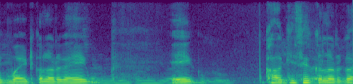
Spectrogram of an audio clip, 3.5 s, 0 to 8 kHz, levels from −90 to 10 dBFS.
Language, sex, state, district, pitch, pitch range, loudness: Hindi, male, Uttar Pradesh, Shamli, 150 Hz, 130-170 Hz, -13 LUFS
